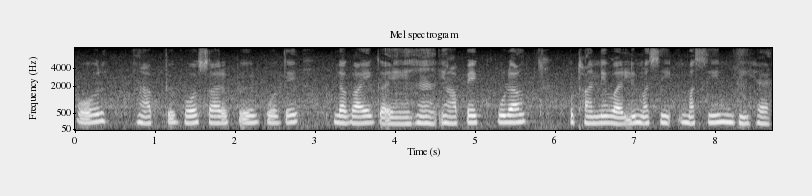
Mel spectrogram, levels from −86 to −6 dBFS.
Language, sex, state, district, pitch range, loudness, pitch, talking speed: Hindi, female, Haryana, Charkhi Dadri, 190-220 Hz, -17 LUFS, 205 Hz, 130 wpm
